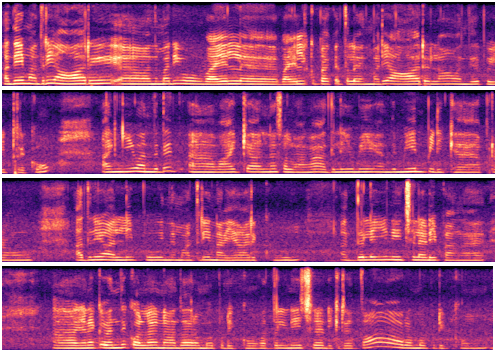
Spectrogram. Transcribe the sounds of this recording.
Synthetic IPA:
ɐðeːmaːðɪɾiaːɾɯɐnd̪ɐmaːd̪ɾiɔ̃ʋɐjɐlʋɐjɐlkːɯpɐkːɐt̪ːɪlɪnd̪ɐmaːd̪ɾiaːɾɛlːãːʋɐnd̪ɯpoːjɪʈːɪɾɯkːʊ̃ | ɐŋɡeːjʊ̃ʋɐnd̪ɯʈ̬ːɯʋaːjkːaːlnaːsɔlːʋaːŋɡɐːðɪlɐjʊ̃meːʋɐnd̪ɯmiːnpɪɽɪkːɐɐpːɯɾɔ̃ | ɐðɪlɐjʊ̃ɐlːɪpːɯɪnd̪ɐmaːðɪɾinɪɾɐjaːɪɾɯkːʊ̃ | ɐðɪlɐjʊ̃niːt͡ʃːɪlɐɽɪpːaːŋɡɐ | ɛnɐkːɯʋɐnd̪ɯkɔlːɐnaːt̪̬ãːɾɔmbɐpʊɽɪkːʊ̃ɐt̪ːɐlniːɾt͡ʃːɐlɐɽɪkːɪɾɐðɯt̪ãːɾɔmbɐpʊɽɪkːʊ̃

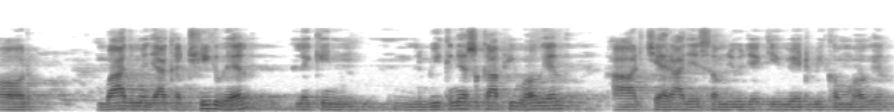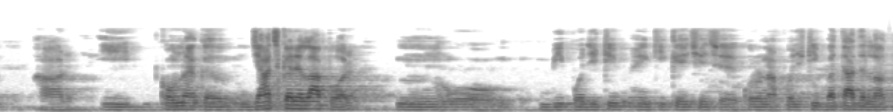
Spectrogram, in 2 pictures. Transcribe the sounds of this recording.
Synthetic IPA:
ɔːɾ | bad̪med͡ʒakeʈʰikbʱelːekin | wikneskapʰibʱɔɡel | aɾt͡ʃɛɦɾad͡ʒesəmd͡ʒʱud͡ʒekiweʈbʱikəmbʱɔɡel | ɔːɾikəɦnaked͡ʒãt͡ʃkəɾelapəɾ | o | bipod͡ʒiʈibkikɛit͡ʃʰɛsekoɾonapod͡ʒiʈibbət̪ad̪elə

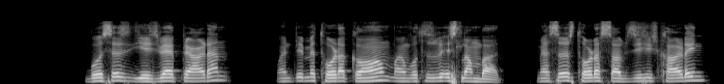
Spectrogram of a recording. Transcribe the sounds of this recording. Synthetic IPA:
bosezjezʋʲaːpɾʲaːɽɐn | ʋɐnʲpʲemet̪ʰoːɽakɐmɐnʲʋot̪ʰusbiɪslaːmbaːd̪̚ | mʲesɐzt̪ʰoːɽasɐbziɦiʃkʰaːɽənʲ

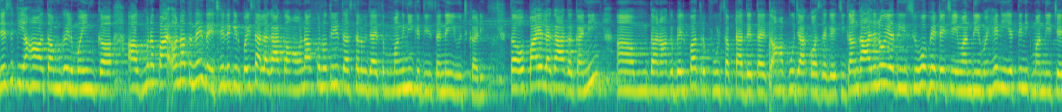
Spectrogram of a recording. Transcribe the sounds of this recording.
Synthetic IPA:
d͡ʒɛsekiəɦãt̪əmɡʱəlməiŋkə | aonapajʔonat̪ɔnəd̪et͡ʃʰɛlekinpəɪsaləɡakeəɦãonakonot̪iɾit̪əst̪ʰəlmed͡ʒajt̪ɔmə̃ŋɡniket͡ʃid͡ʒsə̃nɛjjud͡ʒkəɾi | t̪ɔopajləɡakekəni | t̪ɔɦənəɦãkebelpət̪ɾəpʰulsəp̚ʈad̪et̪ɛt̪ɔəɦãpud͡ʒakɔsəkɛt͡ʃʰiɡə̃ŋɡad͡ʒlojəd̪isiɦobʱeʈɛt͡ʃʰɛimənd̪iɾmeɦeniet̪inikmənd̪iɾt͡ʃʰɛ

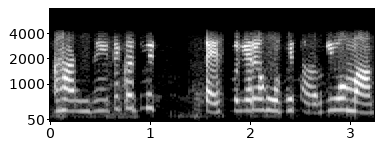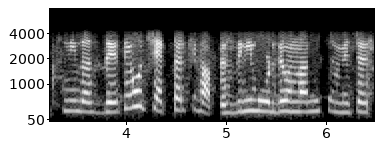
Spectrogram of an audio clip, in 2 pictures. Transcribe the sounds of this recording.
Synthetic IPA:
ɦãːɲd͡ʒiːt̪eːkəd̪ʱõːɪk | ʈɛːsʈʋəɡɛːɾaːɦoːpeːt̪ãːʋiːoːmaːksnĩːd̪əsd̪eːt̪eːoːt͡ʃɛːkːəɾkeːʋaːpəsbʱiːnĩːmoːɽd̪eːʊnãːnũːsəmẽːt͡ʃəɾ

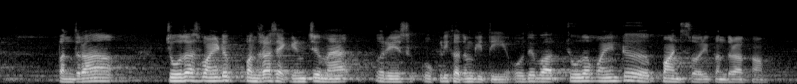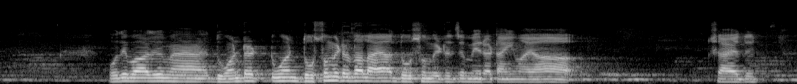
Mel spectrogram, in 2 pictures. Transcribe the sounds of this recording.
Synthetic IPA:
pənd̪ɾãː | t͡ʃɔːd̪aːpɔːɪ̃ɳʈpənd̪ɾãːsɛːkəɳɖt͡ʃəmɛ̃ːɾeːsʊkɽiːkʰət̪əmk̬iːt̪iːʔoːd̪eːbaːd̪t͡ʃɔːd̪ãːpɔːɪɳʈpə̃ɲd͡ʒsɔːɾiːpənd̪ɾãːkʰãː | oːd̪eːbaːd̪mɛ̃ːd̪oːɦəɳɖɾəɖʈuːəd̪oːsɔːmiːʈəɾd̪aːlaːjaːd̪oːsɔːmiːʈəɾt͡ʃəmeːɾaːʈaːiːmaːjaː | ʃaːjəd̪

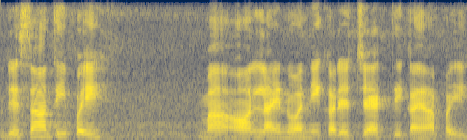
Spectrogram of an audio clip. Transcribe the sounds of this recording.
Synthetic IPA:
ɗɪsãt̪ʰipɐi | mãɔːnlaːɪnʋɐnikɐɾet͡ɕɛːk̚t̪ʰikɐjãpɐi

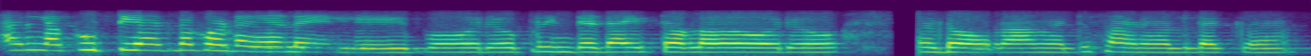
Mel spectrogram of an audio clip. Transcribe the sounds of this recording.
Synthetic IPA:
ɐlːɐkuʈːijaːɽulːɐkoɽɐɣɐɭeilːeipːoːɭoɾoːprindɐɽaːjiʈːuɭːɐoɾoː | ɖoːraɐŋːɐnɐtːest̪ʰaːnɐŋːɐɭiɽokːe

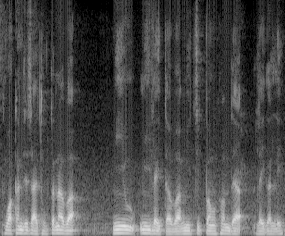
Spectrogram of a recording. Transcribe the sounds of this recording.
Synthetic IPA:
wakʰanzezajtʰok̚tɐnɐbɐ | mimilɐjtɐbɐmit͡ʃik̚pɐmɐpʰɐmdɐlɐjɡɐlːe

